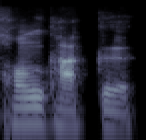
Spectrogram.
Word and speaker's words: Honkaku: as the name of the company but it's pronounced hongkaku that's right i knew i was and it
